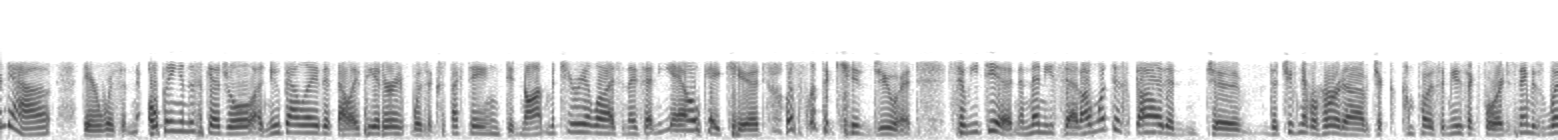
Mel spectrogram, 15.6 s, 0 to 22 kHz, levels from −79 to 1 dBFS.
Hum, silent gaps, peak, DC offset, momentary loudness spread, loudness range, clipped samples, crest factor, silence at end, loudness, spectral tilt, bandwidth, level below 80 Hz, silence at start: none; none; -8 dBFS; under 0.1%; 7 LU; 2 LU; under 0.1%; 18 dB; 0 s; -26 LUFS; -7 dB/octave; 4.9 kHz; -72 dBFS; 0 s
